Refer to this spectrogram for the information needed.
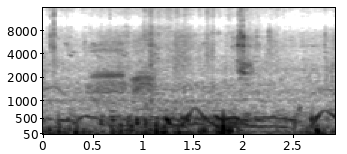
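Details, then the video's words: Pigeon giving short arched coos that swell and drop, against a busy low-pitched background hum. "kabotar ki awaz | sound of pigeon"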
